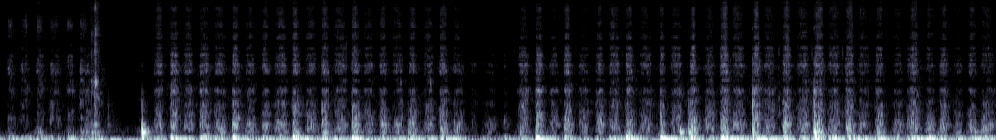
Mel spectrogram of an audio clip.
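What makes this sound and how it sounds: A dark blue colored pencil scratches and rubs across a thin, solid sheet of flat white drawing paper lying on a desk, in coloring strokes. The result is a steady, soft, low-heavy scratching texture of quick, uneven back-and-forth strokes, about two per second, with brief lulls near the one-second mark and just before the four-second mark.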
